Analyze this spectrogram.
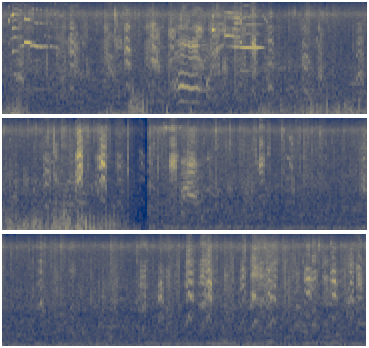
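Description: A flock of gulls calling, many short overlapping cries. The sound is louder in the first half and drops abruptly about halfway, after which fainter calls go on over a low steady hum.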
